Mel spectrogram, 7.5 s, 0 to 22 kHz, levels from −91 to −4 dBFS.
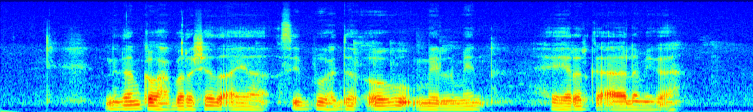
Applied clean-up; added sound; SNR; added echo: none; none; none; none.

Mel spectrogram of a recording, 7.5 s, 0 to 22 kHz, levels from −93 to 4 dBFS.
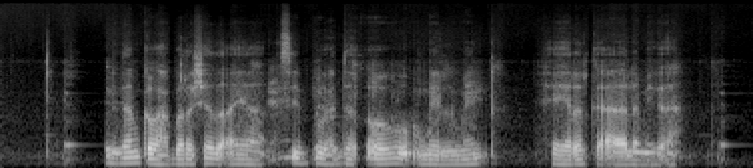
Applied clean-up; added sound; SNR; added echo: neural mask model RNNoise.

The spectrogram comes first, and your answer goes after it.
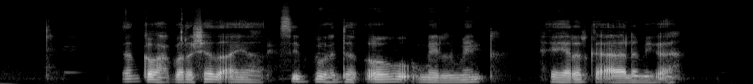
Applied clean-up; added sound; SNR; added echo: neural mask model DeepFilterNet 3.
